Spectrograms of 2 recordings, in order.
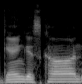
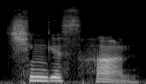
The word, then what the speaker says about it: Chinggis Khan: And I just learned that I've been pronouncing his name incorrectly. To all the Americans, we've been saying it wrong. It's not Genghis Khan, it's Chinggis Khan.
